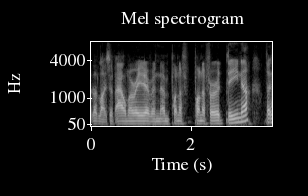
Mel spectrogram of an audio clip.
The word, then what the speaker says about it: Ponferradina: He spent time on loan at like the likes of Almeria and Ponferradina. That's how you pronounce it.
